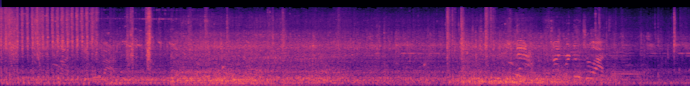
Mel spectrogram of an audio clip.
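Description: A heavy tank engine rumbles low and steady.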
